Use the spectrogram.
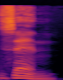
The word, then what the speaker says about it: Zen: of Taoism the word Zen reflects this it is the Japanese Way of pronouncing the Chinese character Chan which itself derives from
